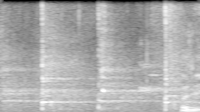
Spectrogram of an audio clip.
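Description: Three faint sharp knocks about half a second apart: a badminton racket striking shuttlecocks in a hitting drill, with brief ringing tones after two of the hits.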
